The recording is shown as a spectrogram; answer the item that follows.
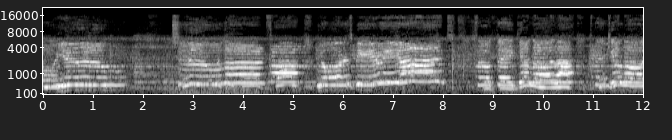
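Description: Two young children singing a song together in sung phrases, with short pauses for breath between the lines.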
